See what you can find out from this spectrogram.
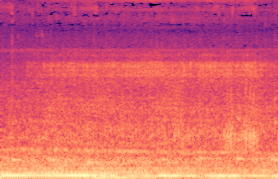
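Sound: helicopter flying overhead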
